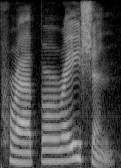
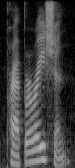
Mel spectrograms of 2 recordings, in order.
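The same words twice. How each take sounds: First: The word is said slowly and carefully. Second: The word is said at normal speed.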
